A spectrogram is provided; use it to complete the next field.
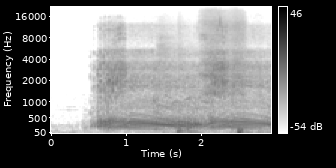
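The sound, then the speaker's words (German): A small two-stroke engine, like a chainsaw or moped, starts up abruptly and runs loud, its buzzing pitch wavering and revving briefly a couple of times. “Ja, muss mit der Kettensäge ran. Oder mit dem Moped.”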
